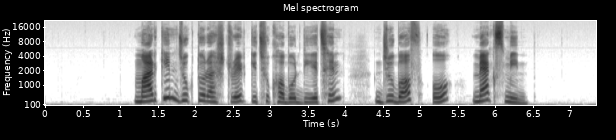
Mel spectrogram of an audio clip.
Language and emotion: Bengali, neutral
